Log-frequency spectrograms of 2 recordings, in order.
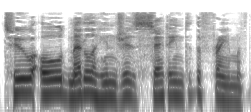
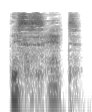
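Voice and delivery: hushed. Acted. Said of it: "he said".

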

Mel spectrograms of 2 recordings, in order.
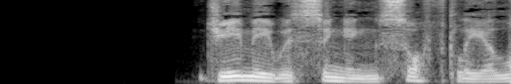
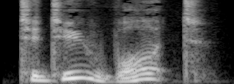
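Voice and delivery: suspicious; 7 semitones higher, slower than usual. Acted. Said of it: "Ian asked suspiciously".

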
